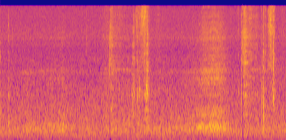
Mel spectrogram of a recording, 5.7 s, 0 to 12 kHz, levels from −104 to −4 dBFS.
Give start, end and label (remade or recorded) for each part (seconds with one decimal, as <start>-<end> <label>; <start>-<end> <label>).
0.0-4.1 recorded; 4.1-4.7 remade; 4.7-5.7 recorded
